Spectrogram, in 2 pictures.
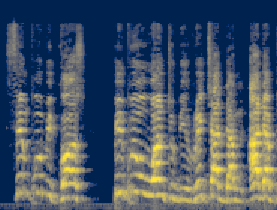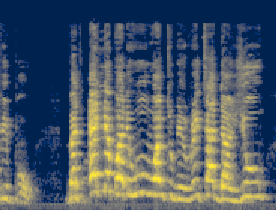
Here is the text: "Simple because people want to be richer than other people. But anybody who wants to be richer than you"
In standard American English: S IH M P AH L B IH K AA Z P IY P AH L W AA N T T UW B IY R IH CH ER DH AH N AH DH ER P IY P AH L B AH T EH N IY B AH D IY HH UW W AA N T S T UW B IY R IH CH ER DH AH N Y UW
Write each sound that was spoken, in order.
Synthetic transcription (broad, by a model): S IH M P L B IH K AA S P IY P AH L W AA N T T UW B IY R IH CH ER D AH N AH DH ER P IY P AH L B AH T EH N IY B AH D IY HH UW W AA N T T UW B IY R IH CH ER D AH N Y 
